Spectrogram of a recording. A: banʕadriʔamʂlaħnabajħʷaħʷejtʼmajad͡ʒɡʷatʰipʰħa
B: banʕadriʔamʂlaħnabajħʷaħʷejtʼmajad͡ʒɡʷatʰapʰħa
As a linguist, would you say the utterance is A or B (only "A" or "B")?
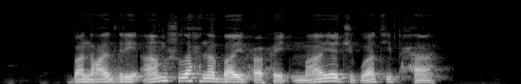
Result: A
